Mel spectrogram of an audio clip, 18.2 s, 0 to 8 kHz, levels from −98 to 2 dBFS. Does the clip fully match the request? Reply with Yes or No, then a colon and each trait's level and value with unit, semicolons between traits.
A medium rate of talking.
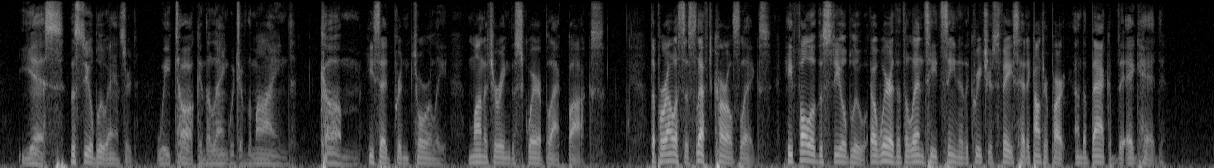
Yes: average, 175 wpm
